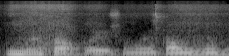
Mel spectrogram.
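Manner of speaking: imitating the angry girlfriend; mocking girlfriend. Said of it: "she flipped out and goes".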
